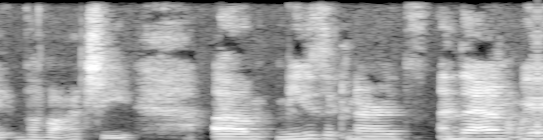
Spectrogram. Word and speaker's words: Vivace: That's how you say it, Vivace.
